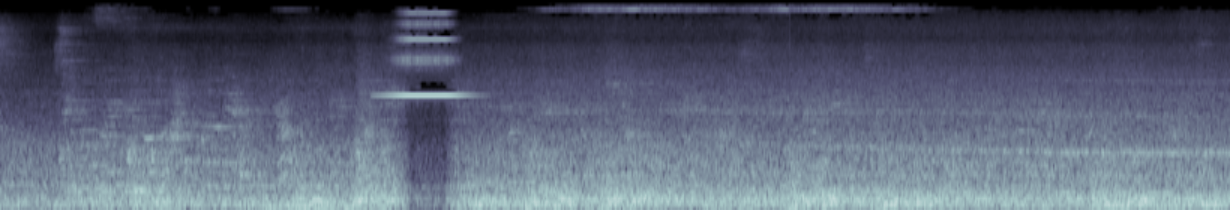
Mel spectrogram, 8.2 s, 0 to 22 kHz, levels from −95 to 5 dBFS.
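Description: At 2.28 s the sound jumps abruptly, as if a small sliver were cut out and the two sides butted together with no silence between them. The same skip comes back at 5.26 s, exactly 3.0 s later. This regular spacing is the signature of audio missing between chunks. The likely cause is a recorder or processor working in 3-second blocks and dropping roughly 20 ms at each handover.

Just after the first skip, from 2.46 s to 3.27 s, a piercing whistle at 3.4 kHz rises out of the audio. It swells over about a third of a second and settles at about 5 dB above the rest of the sound before it stops. This is loudspeaker feedback squeal: a microphone was picking up the loudspeaker it was feeding. At that one frequency the loop's gain went above unity, so the tone kept reinforcing itself.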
